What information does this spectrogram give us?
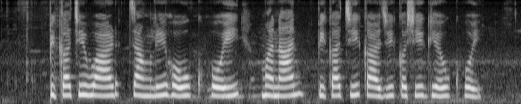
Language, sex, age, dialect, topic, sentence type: Marathi, female, 18-24, Southern Konkan, agriculture, question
